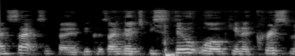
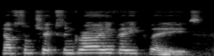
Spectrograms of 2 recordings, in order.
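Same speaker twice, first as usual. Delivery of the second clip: higher-pitched Brummie impression; Brummie accent; 4 semitones higher than usual. Shown as a demonstration. Showing the host a bit of Brummie, playful Brummie accent. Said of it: "I can do a bit of Brummie".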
